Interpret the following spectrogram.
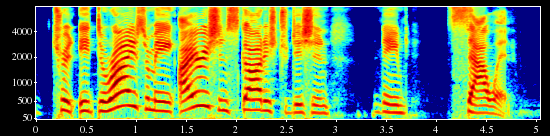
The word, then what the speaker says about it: Samhain: And it derives from a Irish and Scottish tradition named Samhain. Samhain, not salmon.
